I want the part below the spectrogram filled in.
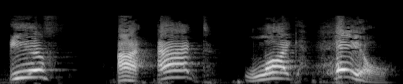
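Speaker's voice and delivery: loud, high, slow on If and hell; emphatic. Shown as a demonstration. Pastor quoting David to the congregation, emphatic and slow. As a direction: hammer each word out slowly. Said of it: "I want to say it emphatically".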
